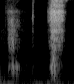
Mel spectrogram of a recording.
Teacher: S is a voiceless alveolar fricative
